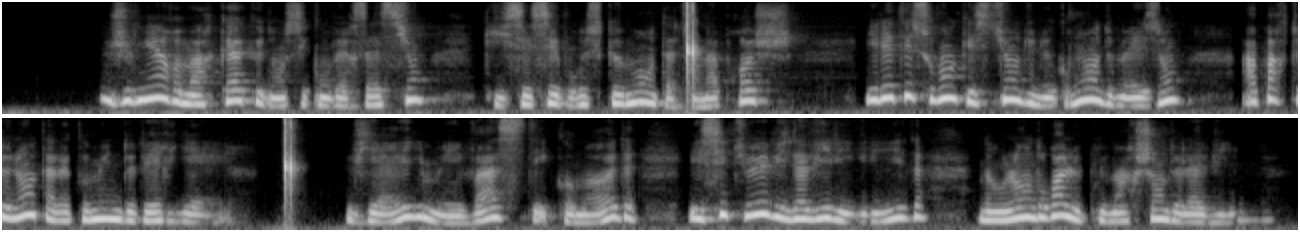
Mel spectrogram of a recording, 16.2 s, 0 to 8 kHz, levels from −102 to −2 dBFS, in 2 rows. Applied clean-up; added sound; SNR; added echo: neural diffusion model UNIVERSE++.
